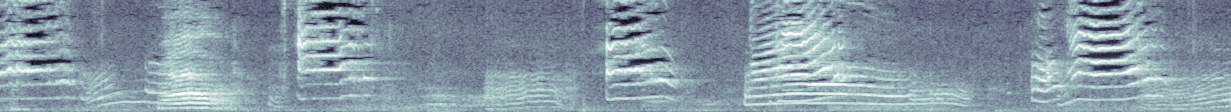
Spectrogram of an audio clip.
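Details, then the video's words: Foster kittens playing with their mother, giving a series of high, thin meows and squeaky cries, some rising then falling, in short bursts with quiet gaps, indoors. "Playful Kittens Making Cute Noises"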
